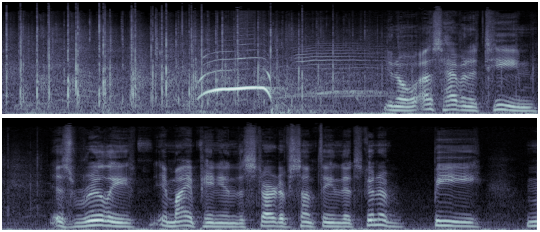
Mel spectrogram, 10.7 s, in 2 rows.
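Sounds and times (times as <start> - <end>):
Fort Washakie fans cheering at a basketball game: 0.0 - 5.7
speech: 3.8 - 10.7.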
